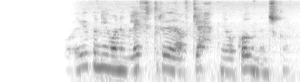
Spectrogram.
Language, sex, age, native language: Icelandic, female, 50-59, Icelandic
